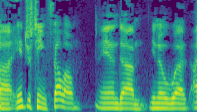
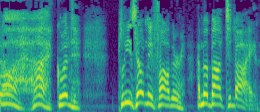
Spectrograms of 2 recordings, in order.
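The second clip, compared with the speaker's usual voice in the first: high, pleading Irish brogue; Irish lad; 8 semitones higher than usual. Acted. Dying lad begs the father for help, Irish accent. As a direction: beg weakly in Irish lilt. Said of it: "switch between dialects here".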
